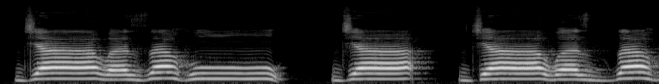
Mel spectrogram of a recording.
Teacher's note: جا میں الف مدہ کر رہے، یہاں ایک الف کھینچنا ہے، اور ہوں میں ایک الف کھینچنا ہے کیونکہ ہا کے اوپر الٹا پیش ہے، اور الٹا پیش برابر ہوتا ہے واو مدہ کے۔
